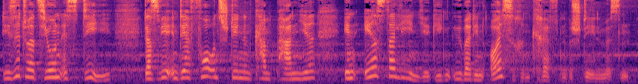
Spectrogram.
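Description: A woman acting in documentary theatre, playing a combative, self-assured nationalist leader giving a measured speech. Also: medium pitch, expressive, natural voice. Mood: measured, defiant. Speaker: actor in a political documentary theatre piece. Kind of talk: staged reading of a political speech. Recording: long hall reverb, faint music.

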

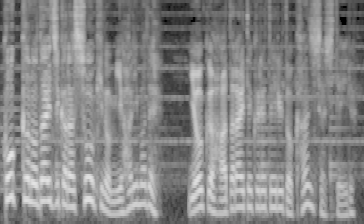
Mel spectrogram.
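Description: A man's voice: high voice, lively intonation, a little fast, over music. A man acting in a Japanese audio drama as a composed, formal young emperor who teases dryly and dotes on his wife.

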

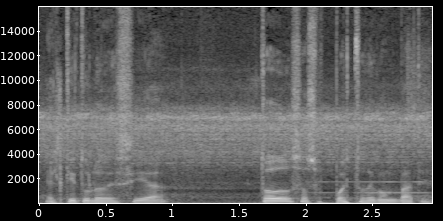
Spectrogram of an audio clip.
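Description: A man's voice: on the low side, fairly even intonation, brisk, over music, lightly acted, rough recording. An actor with a Chilean accent playing an older leftist man looking back nostalgically and earnestly in a radio drama. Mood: nostalgic, proud. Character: older Chilean leftist man warmly reminiscing about his militant youth.

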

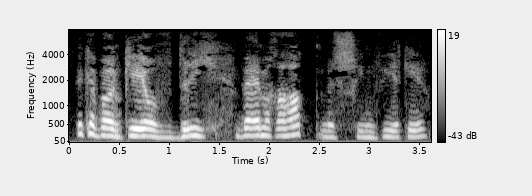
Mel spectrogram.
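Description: A woman acts a reserved, mysterious lady doctor in an old radio drama. Her voice is husky, her delivery formal and deliberate. The recording is close and dry, with a dulled vintage tone. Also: lowish voice, fairly even intonation, a little mellow, no room sound, lo-fi sound, lightly acted. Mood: guarded, reflective. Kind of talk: 1960s Dutch radio play acting.

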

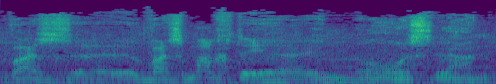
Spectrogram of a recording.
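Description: A weary male private eye, gravelly and dry, with deadpan wit and lively pitch movement. Loud music plays behind this hard-boiled radio drama. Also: a little slow, heavily acted. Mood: probing, dry. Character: laconic, world-weary male private detective narrating his case. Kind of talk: hard-boiled radio play narration and dialogue.

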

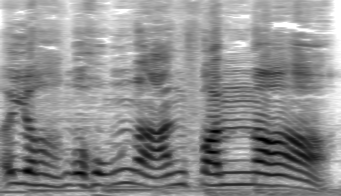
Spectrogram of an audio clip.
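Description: A man with a Cantonese accent voicing a childish, excitable, sleepy young boy in an audiobook, with whiny, babyish delivery. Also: sits high, takes it slowly, faint music behind, voice pushed up, exaggerated voice.

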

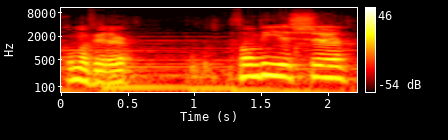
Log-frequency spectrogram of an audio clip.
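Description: A male actor as a businesslike police detective in a radio soap. His voice is fairly high and mellow, measured and in charge. The recording is a little dull, with faint music. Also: lightly acted. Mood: composed, businesslike. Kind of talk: 1990s radio soap acting.

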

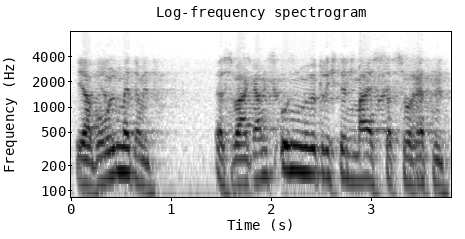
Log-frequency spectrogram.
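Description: An actor playing a new robot in a radio drama, polite and earnest, deferential and a little hesitant, with an echoing effect on the voice. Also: male voice, mid-range voice, moderate pace, muffled recording. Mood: earnest, reasoning. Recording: echoey, roomy radio drama production.

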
